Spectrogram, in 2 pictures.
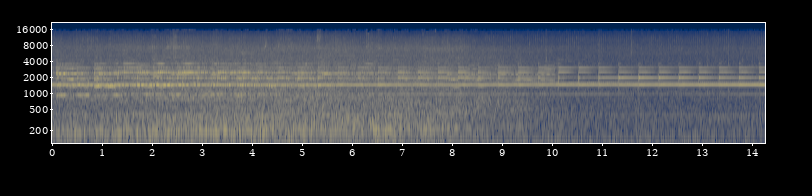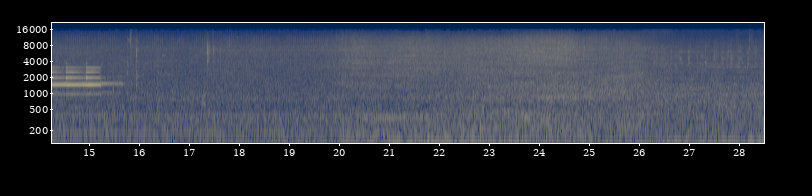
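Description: Railroad grade-crossing warning bell ringing steadily at about two strokes a second over the fading rumble of a passing train; the bell cuts off suddenly a little past halfway as the crossing signal shuts off. A low rumble swells again near the end.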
